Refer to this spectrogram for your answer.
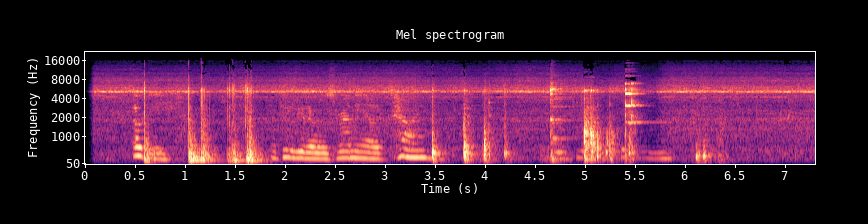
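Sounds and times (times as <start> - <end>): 
speech: 0.5 - 1.2, 2.0 - 3.7
bowls being handled, clinking: 4.6 - 5.8.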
